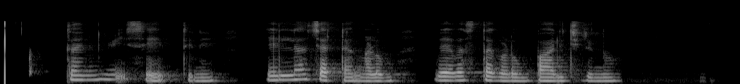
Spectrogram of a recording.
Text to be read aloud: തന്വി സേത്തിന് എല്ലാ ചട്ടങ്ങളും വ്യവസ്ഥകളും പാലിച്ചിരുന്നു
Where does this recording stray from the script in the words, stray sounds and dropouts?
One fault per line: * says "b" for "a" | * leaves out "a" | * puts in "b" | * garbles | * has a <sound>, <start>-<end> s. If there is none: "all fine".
all fine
